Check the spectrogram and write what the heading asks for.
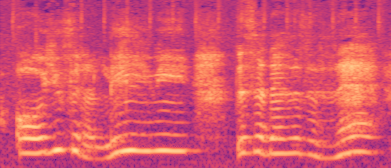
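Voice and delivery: hamming up his whiny blow-up; mock blow-up. Guy she's leaving blows up at her, high mock whine.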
